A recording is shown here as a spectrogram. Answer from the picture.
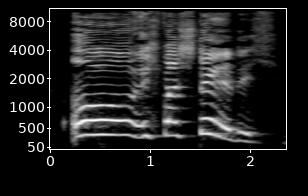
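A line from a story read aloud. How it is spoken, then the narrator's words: Calling out. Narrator (German): rief sie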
